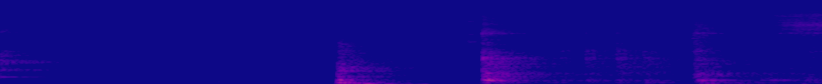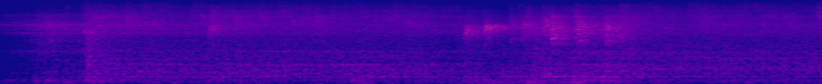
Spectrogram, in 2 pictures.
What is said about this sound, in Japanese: じゃあシャンプーの前にまずはしっかりお湯ですすぐよ。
